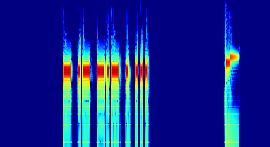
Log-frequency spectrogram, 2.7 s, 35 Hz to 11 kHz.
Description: Morse code, heard as a keyed tone, about 49 wpm, 700 Hz. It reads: TAKES
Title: Sets of 5 Words Encore - New Word Drill - 50wpm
